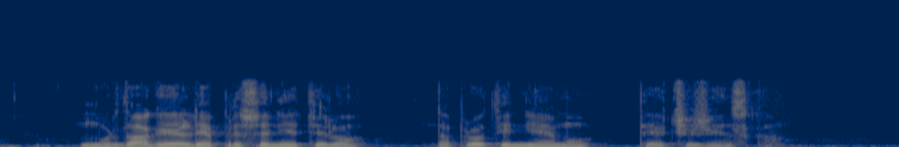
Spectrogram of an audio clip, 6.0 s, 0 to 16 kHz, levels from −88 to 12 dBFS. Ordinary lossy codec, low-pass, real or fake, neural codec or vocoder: none; 7.2 kHz; real; none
